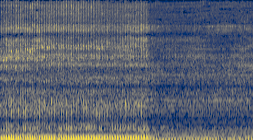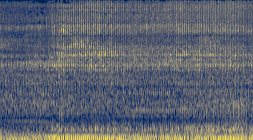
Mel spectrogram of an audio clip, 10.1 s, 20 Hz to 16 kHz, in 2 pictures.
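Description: John Deere 5045D tractor's three-cylinder diesel engine running while the tractor sits bogged in mud. It is louder for the first three seconds, drops about three seconds in, and rises again about six seconds in.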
